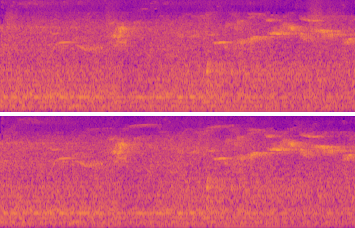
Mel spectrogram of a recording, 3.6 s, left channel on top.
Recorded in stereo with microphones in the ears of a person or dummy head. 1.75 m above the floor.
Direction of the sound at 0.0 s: Centre (ahead or behind).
